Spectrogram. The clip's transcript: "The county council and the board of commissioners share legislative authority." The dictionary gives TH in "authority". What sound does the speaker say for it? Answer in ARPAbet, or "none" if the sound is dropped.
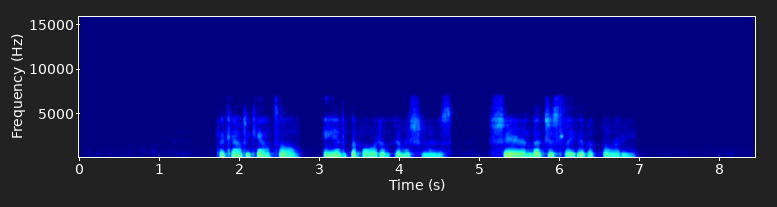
TH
